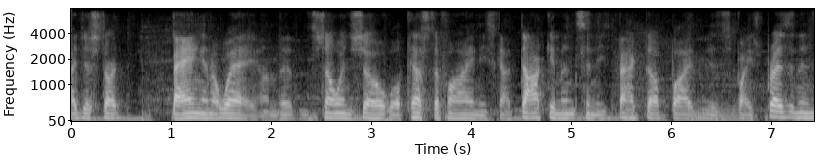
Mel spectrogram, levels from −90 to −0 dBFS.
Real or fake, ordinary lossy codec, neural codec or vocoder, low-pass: fake; AAC, 32 kbps; vocoder, 22.05 kHz, 80 mel bands, Vocos; 7.2 kHz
